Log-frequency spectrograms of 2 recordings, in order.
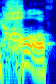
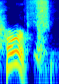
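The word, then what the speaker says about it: Hurff: I was going to say Huff, but that's my dyslexia screaming me. It's Herf. Isn't that Herf?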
